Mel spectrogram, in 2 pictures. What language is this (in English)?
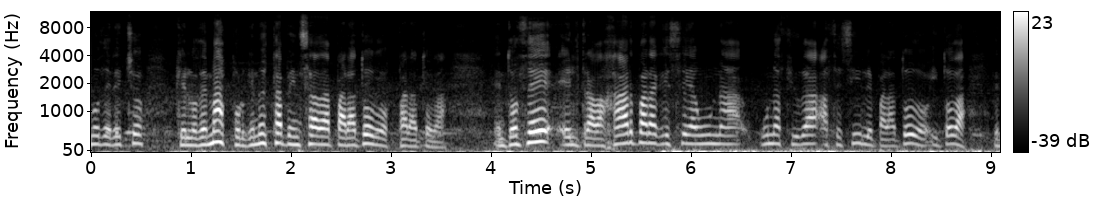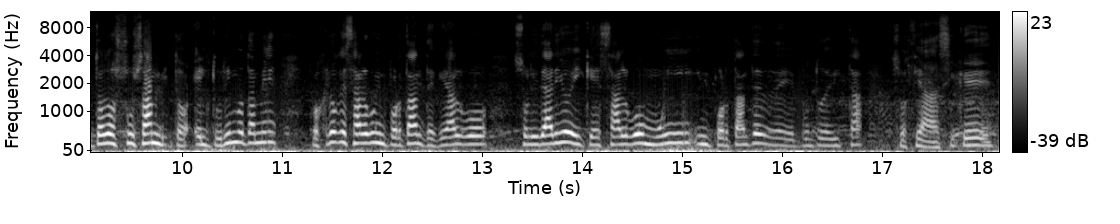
Spanish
